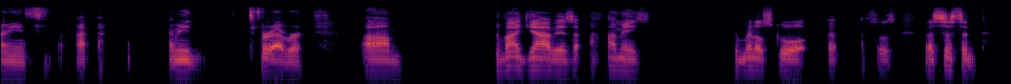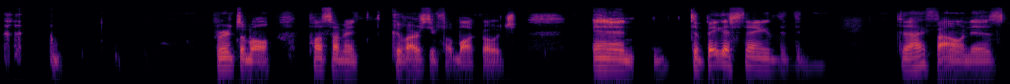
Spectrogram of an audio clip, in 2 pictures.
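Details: Stuttering in an adult man speaking in a National Stuttering Association session.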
